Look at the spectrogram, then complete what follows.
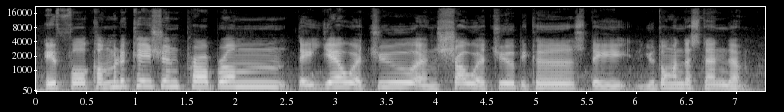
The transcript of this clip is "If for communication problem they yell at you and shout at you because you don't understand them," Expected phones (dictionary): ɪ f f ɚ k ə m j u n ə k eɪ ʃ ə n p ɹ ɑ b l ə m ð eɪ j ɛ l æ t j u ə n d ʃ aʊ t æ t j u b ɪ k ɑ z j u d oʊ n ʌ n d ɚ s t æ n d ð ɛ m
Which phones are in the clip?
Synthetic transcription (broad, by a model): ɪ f f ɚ k ə m j u n ə k eɪ ʃ ə n p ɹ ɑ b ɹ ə m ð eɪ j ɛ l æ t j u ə n ʃ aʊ æ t j u b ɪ k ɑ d j u d oʊ n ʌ n d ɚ s t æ n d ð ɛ m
